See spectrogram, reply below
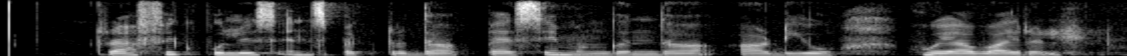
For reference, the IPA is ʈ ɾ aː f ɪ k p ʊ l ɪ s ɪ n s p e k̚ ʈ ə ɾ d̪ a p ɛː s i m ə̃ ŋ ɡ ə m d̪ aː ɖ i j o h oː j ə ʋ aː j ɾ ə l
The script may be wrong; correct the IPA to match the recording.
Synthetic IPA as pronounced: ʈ ɾ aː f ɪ k p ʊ l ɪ s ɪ n s p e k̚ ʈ ə ɾ d̪ a p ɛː s e m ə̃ ŋ ɡ ə n d̪ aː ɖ i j o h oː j a ʋ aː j ɾ ə l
